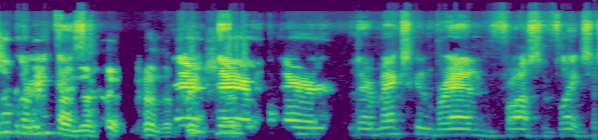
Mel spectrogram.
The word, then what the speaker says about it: Zucaritas: No, it's Zucaritas.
